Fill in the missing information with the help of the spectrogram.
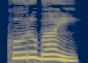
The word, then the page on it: ಕರಿಬಾಯಿ: karibāyi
